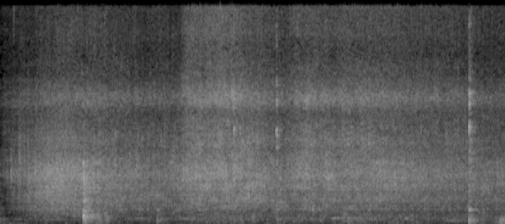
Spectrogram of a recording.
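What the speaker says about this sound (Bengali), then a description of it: "এই পেঁয়াজ রসুনটা সুন্দর করে ভেজে নিতে হবে" Chopped onion and garlic fry in a pan over a gas flame in a home kitchen, giving a loud, steady sizzle and hiss with a few sharp clicks and stirring knocks along the way.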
